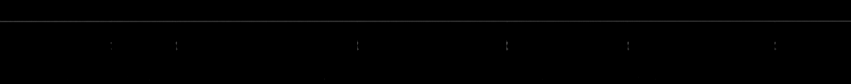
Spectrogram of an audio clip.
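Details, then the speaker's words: Simple DIY Geiger counter on a 9 V bench supply with americium from a smoke detector placed by the tube: faint, irregular ticks about one per second over the transformer's thin high whine; the counter is working normally. "clicking so as you can hear this thing works perfectly and I hope you could hear those clicks on the pzo wether but this Sky counter works very well"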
